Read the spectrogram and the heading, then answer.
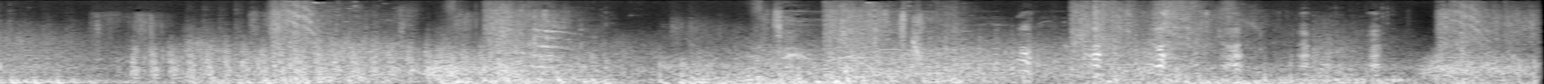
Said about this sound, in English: I think being awoken by gunshots every night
